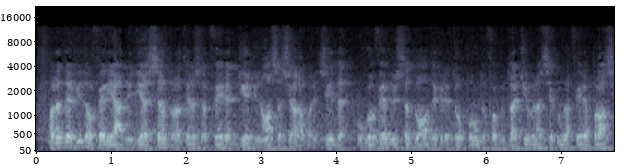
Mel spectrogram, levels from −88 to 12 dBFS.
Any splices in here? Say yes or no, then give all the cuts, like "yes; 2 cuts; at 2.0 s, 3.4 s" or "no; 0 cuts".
no; 0 cuts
